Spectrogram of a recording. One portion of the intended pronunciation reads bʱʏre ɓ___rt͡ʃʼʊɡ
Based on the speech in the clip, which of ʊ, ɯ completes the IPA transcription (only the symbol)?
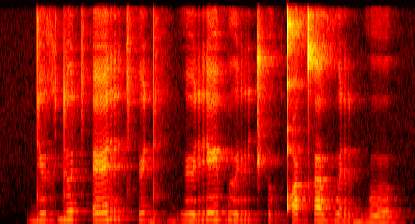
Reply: ɯ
